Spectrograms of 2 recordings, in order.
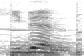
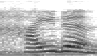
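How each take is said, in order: First: The first vowel sounds like 'it'. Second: The first vowel sounds like 'eye'. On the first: The speaker calls it right. "tapi hidden" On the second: The speaker calls it wrong. "bukan hidden ... i-nya bukan I"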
